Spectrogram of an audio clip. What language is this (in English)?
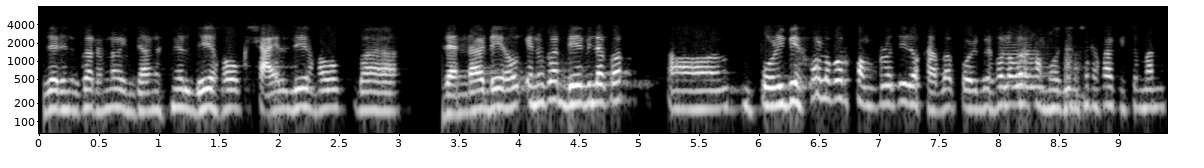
Assamese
